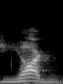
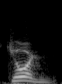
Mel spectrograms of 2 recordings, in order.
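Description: First: The name begins with a Y sound. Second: The name begins with a J sound. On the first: This is the original Hebrew form of the name. The speaker calls it right. "And it's Yarden" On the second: This is the anglicized form of the name. The speaker calls it wrong. "There's no J in Hebrew"

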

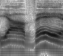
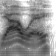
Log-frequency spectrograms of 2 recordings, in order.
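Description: First: The second consonant sounds like a V. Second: The second consonant sounds like a W. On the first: This is the original-language way of saying it. "It would be pronounced like a V" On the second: This is the English way of saying it. "that would in English Yahweh"

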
